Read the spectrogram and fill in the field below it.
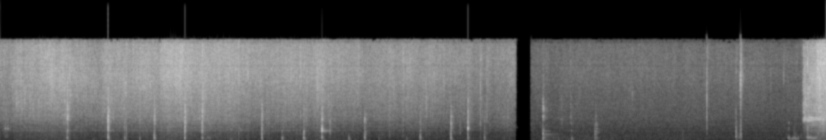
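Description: Firewood crackles under a wok.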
